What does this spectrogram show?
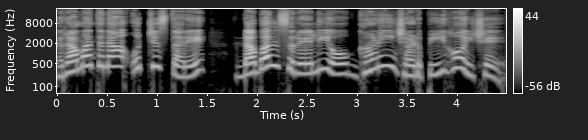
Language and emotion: Gujarati, neutral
